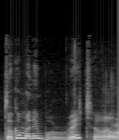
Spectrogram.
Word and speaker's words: Rituals: Nej, men du, vänta, vi måste stanna vid hur du uttalar Rituals. – Är det inte så? Rituals. British. – Tydligt, men också rituals. Ingen P.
